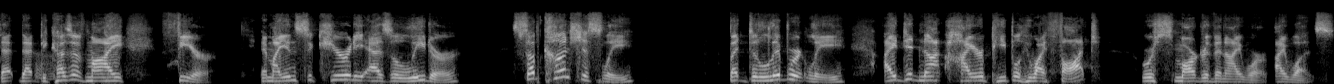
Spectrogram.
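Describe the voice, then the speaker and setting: A man with a fairly high pitch and a bright, sharp tone talks at a fairly slow pace with lively intonation, vocal fry and long, frequent pauses, in a dry, close sound with no echo. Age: 50s. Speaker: corporate executive and leadership author. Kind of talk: interview.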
